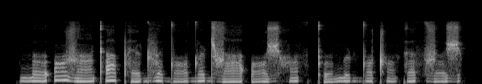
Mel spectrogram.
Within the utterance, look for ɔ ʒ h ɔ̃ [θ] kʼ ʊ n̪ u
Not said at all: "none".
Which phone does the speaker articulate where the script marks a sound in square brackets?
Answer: θ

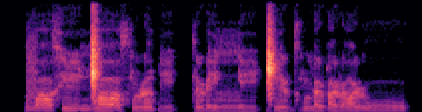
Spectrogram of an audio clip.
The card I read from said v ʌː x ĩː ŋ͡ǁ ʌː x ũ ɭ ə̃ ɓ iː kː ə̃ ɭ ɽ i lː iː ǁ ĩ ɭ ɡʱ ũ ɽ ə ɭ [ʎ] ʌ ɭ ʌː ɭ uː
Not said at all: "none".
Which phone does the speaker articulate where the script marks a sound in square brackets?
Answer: ɽ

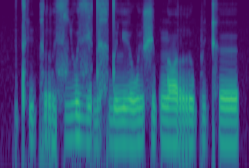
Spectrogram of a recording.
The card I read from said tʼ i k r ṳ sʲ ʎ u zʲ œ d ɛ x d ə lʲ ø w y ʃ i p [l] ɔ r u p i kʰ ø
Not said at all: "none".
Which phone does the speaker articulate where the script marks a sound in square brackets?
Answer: n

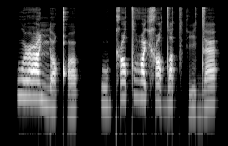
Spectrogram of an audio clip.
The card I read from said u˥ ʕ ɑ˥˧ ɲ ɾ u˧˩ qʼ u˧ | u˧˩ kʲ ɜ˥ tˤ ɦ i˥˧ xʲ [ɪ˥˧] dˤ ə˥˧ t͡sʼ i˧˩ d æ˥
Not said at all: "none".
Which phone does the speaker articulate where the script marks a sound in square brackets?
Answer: ə˥˧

